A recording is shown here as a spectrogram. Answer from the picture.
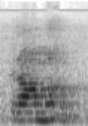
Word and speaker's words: रामः: ये ह के उच्चारण से बोला जाता है। जैसे रामः बोलेंगे रामः और लिखेंगे ऐसे रामः। तो ये सिर्फ प्रोनाउंसिएशन है, उच्चारण है विसर्गों का ह।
